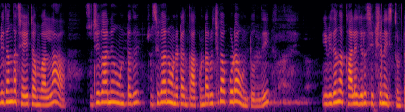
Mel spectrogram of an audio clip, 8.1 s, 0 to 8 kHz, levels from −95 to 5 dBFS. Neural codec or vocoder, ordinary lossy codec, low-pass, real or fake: none; none; 7.2 kHz; real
